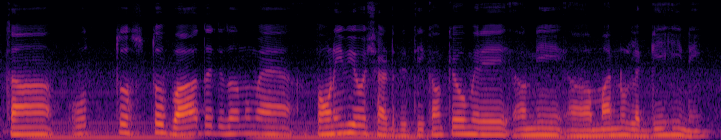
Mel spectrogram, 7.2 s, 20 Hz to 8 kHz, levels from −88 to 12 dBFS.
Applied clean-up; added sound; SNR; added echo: none; Bowed string instrument; 13 dB; none.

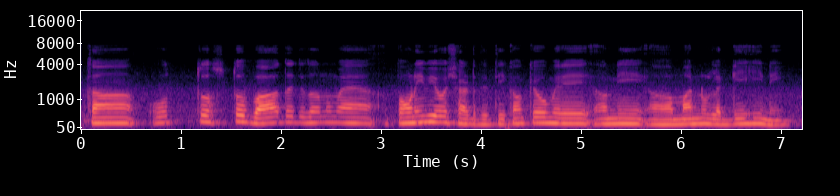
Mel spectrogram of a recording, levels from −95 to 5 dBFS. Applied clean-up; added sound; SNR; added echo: none; none; none; none.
